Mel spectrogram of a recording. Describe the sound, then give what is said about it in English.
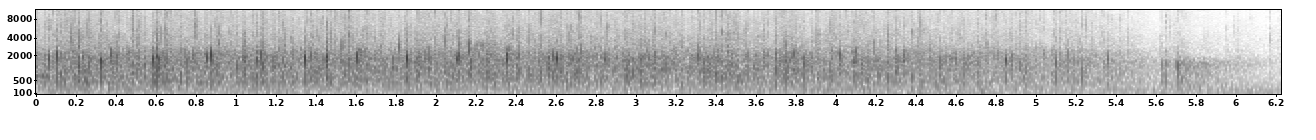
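A church audience applauds to welcome a pastor to the stage, with brisk, continuous clapping that holds steady before thinning and fading out at the end. “So let's give him a hand as he comes up here.”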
